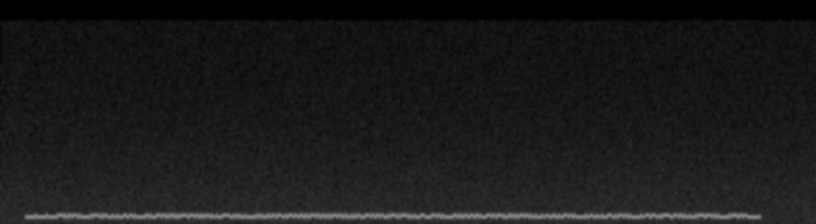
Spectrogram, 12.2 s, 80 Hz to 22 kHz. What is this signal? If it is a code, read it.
RTTY (45.45 baud, 170 Hz shift), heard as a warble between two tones, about 900 Hz centre. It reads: EB8G DE S56YSN R R FB LEE. RIG HR 20 W, ANT 3 EL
